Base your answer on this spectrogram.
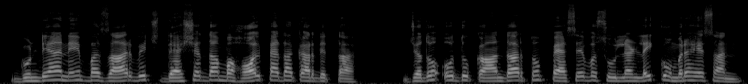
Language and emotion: Punjabi, fearful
